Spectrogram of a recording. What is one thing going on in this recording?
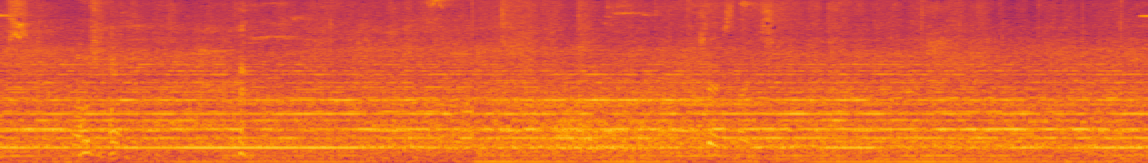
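Cable car machinery hums and whines steadily.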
